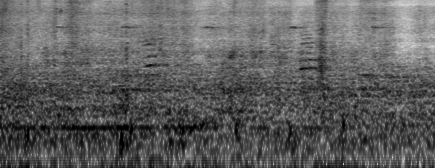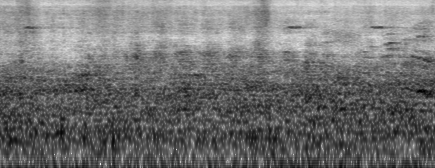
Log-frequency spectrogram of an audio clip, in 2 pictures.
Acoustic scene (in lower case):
park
